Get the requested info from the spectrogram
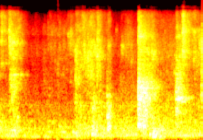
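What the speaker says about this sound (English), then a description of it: "I just actually add water to it." Water is poured from a tap into a jar of sauerkraut in a kitchen, splashing and gurgling in bursts of varying strength, close by, with a few brief pauses between pours.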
